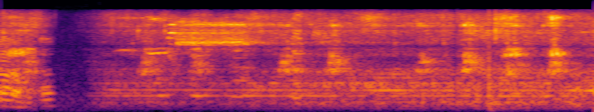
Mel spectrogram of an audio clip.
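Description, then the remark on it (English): A couple of ducks quack repeatedly, their nasal calls overlapping in a busy, continuous stretch with only a brief pause near the start. “There's a couple ducks.”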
